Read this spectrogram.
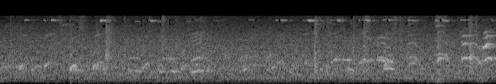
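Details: Jitterbug puppies just over a month old, a lively bunch; many thin, high squeaky whimpers and tiny yips overlap continuously over a steady hiss.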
